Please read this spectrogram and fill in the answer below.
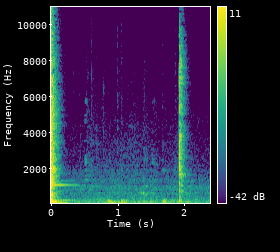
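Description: Pink plastic toy can-badge maker clicking as its top is worked by hand: a sharp click right at the start with a brief ring after it, a few faint ticks, and another sharp click near the end.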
